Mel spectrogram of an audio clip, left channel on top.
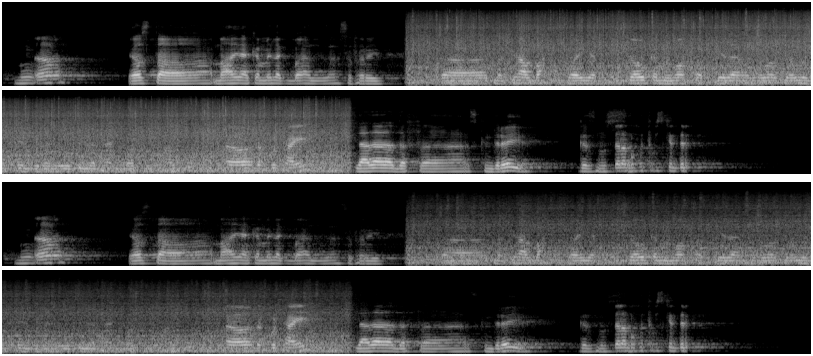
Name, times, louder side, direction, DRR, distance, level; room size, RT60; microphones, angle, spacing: voice 1, 0.3-0.6 10.3-11.2 14.2-14.9, left 1 dB, ahead, 8 dB, 0.7 m, -23 dB
voice 2, 1.3-3.8 4.4-10.1 11.6-13.4 13.9-14.2, left 4 dB, 80° left, 12 dB, 0.7 m, -24 dB
sound 1, 4.0-11.6, left 4 dB, 45° left, 0.7 m, -26 dB
28.0 x 27.0 x 3.7 m, 1.3 s
head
